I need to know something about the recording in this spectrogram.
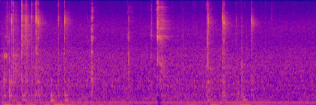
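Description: AA batteries being pushed into the plastic battery compartment of a pair of digital night vision binoculars: a string of irregular light clicks and taps.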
